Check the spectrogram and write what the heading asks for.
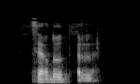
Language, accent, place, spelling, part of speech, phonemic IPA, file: French, France, Lyon, sacerdotal, adjective, /sa.sɛʁ.dɔ.tal/, LL-Q150 (fra)-sacerdotal.wav
- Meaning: priestly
